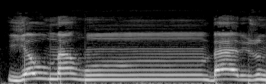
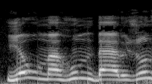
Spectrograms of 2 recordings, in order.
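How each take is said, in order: First: The m is hidden in the b, nasalized. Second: The m is pronounced openly and clearly. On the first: The speaker calls it right. "mim harfi B harfinin içinde gizlenmiştir" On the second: The speaker calls it wrong. "açıq və aşkar bir şekilde yevmehum barizun söylemedim"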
